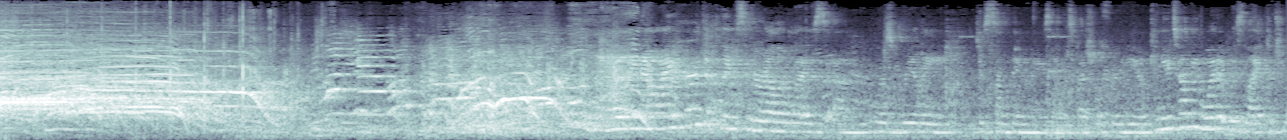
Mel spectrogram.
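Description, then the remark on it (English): A large theater crowd that has just watched a movie screening cheers and whoops loudly, with excited shouts and chatter rising over one another, then the roar settles into a busy murmur of voices as individual people call out. “Tonight, this crowd just saw the movie and they loved it.”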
